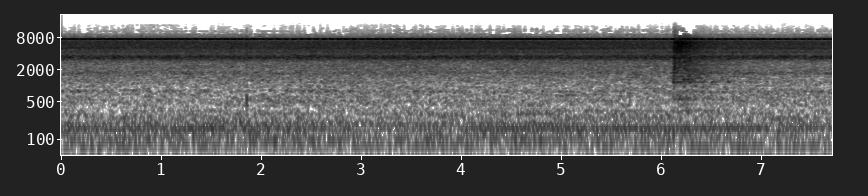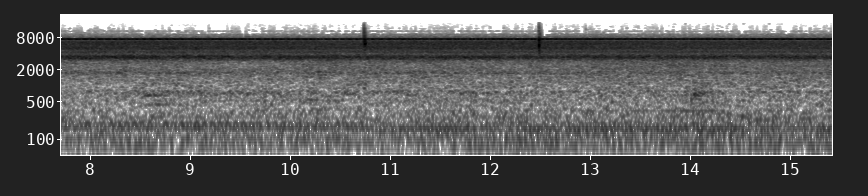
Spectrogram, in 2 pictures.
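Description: Steady outdoor ambience: a continuous high-pitched whine over an even hiss. About six seconds in there is one short, loud, sharp sound, and later two faint ticks.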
